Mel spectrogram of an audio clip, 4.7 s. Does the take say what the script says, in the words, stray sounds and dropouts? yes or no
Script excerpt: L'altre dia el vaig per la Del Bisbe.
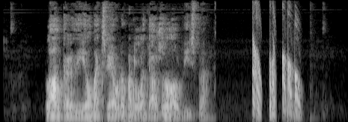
no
